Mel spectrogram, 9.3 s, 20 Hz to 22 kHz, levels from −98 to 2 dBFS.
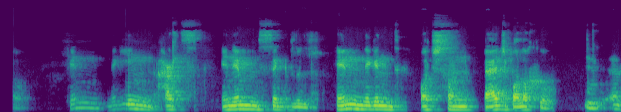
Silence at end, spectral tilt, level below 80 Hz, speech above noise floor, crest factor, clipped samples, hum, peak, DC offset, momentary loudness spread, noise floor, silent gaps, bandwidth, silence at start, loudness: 0 s; -5.5 dB/octave; -66 dBFS; 58 dB; 18 dB; under 0.1%; none; -2 dBFS; under 0.1%; 19 LU; -77 dBFS; none; 9.4 kHz; 0.2 s; -19 LUFS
